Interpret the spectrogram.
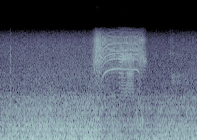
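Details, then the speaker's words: Dental student trimming an acrylic interim restoration with a handpiece bur down to the finishing line, using the side of the bur and avoiding the contact area: high-pitched bur whine over background hum. "So I'm just going to take it down just to where that finishing line is, okay? Remember, don't touch your contact area. And use like the entire length of the burr."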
